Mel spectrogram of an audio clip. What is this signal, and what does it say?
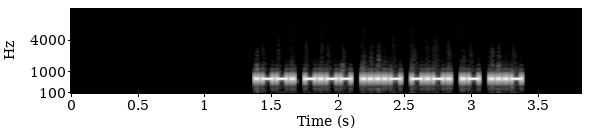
Morse code, heard as a keyed tone, about 46 wpm, 700 Hz. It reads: PY4CAV
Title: DXCC-100 Call Signs - 6 Characters - 45wpm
